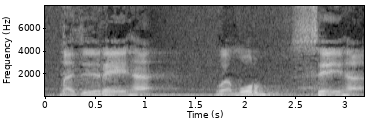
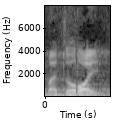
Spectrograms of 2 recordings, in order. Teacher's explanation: Rohnya yang asalnya tebal, roh menjadi tipis · Shown in: first take · majre. Jangan ditebalkan majroi. · Term: imalah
